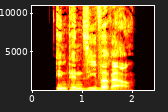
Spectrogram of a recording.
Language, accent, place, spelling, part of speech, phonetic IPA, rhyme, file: German, Germany, Berlin, intensiverer, adjective, [ɪntɛnˈziːvəʁɐ], -iːvəʁɐ, De-intensiverer.ogg
- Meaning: inflection of intensiv: 1. strong/mixed nominative masculine singular comparative degree 2. strong genitive/dative feminine singular comparative degree 3. strong genitive plural comparative degree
